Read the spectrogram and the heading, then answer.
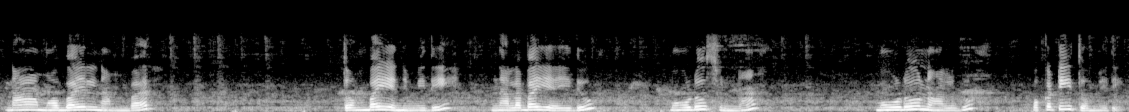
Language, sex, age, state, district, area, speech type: Telugu, female, 60+, Andhra Pradesh, N T Rama Rao, urban, read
